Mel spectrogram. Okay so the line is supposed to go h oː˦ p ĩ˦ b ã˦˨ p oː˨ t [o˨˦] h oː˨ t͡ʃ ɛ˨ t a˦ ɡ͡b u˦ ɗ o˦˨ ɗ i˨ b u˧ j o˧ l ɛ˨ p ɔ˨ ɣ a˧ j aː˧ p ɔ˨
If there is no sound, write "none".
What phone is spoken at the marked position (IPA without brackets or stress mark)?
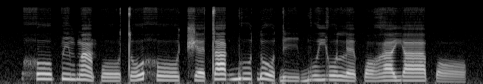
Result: o˨˦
